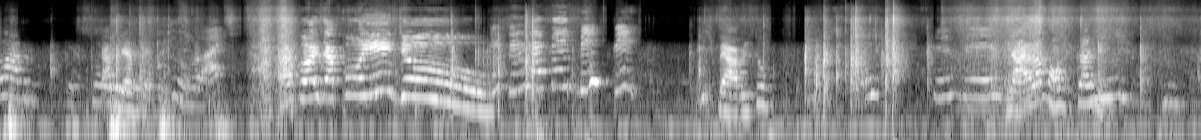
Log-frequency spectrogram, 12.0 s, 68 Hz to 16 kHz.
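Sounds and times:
child's voice: 0.0 - 2.4, 4.9 - 6.4, 8.6 - 10.2, 10.9 - 11.9
plastic packaging crackling: 8.0 - 12.0.

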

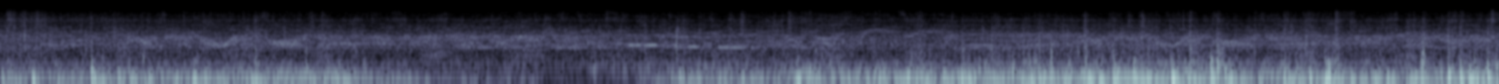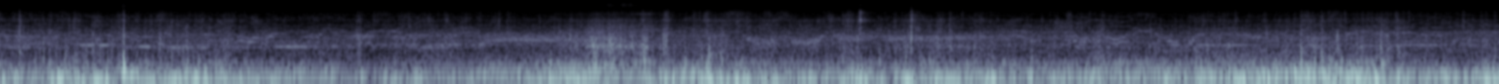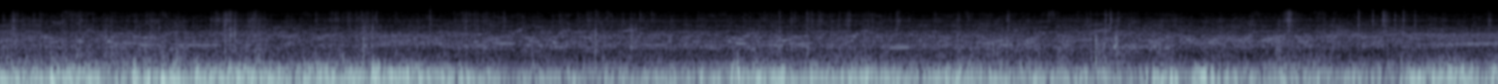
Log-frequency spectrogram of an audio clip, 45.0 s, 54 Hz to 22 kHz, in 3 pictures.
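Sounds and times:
bike rattling and knocking: 0.0 - 4.0, 6.8 - 44.9
wind rumble on microphone: 0.0 - 5.5, 6.2 - 44.9.

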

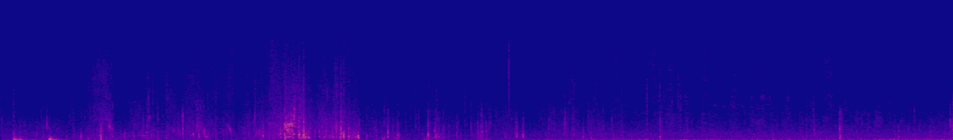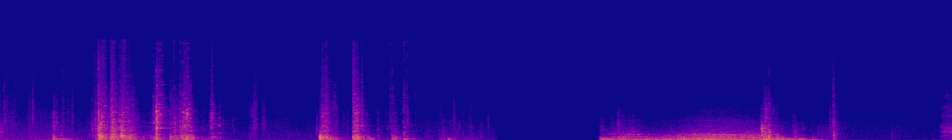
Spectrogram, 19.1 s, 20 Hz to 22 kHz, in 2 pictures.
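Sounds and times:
van sliding door running: 15.6 - 17.8.

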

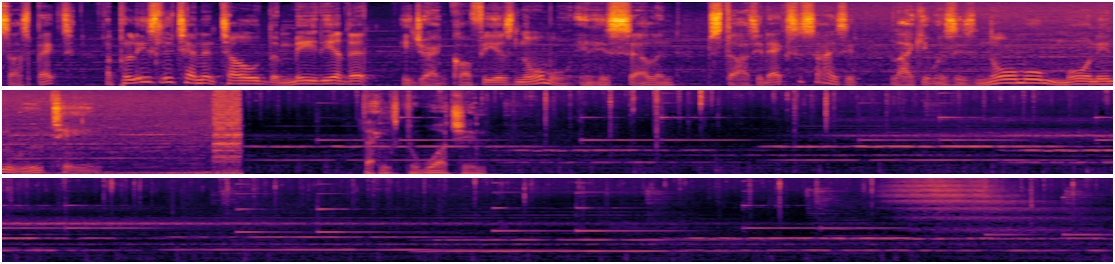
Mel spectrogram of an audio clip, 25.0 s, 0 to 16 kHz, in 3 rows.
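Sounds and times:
ambient chime-like music: 3.6 - 25.0.

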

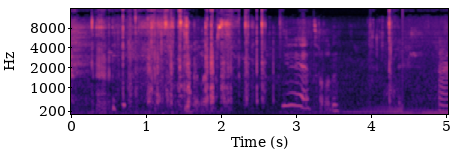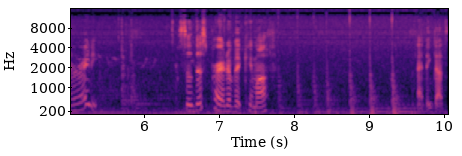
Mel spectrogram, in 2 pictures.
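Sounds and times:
camera knocking and scraping: 0.2 - 2.9.

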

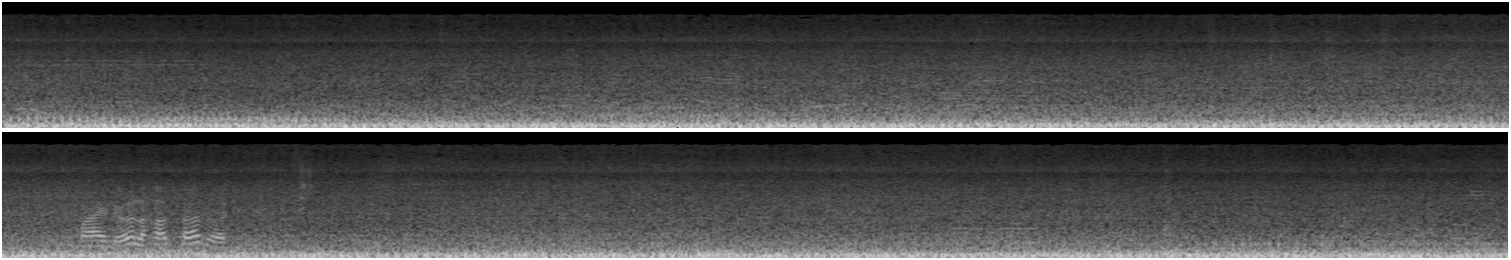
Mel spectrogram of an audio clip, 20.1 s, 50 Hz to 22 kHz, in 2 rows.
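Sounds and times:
faint voices: 0.0 - 9.4
motorbikes: 0.0 - 20.0
street traffic rumble: 0.0 - 20.0.

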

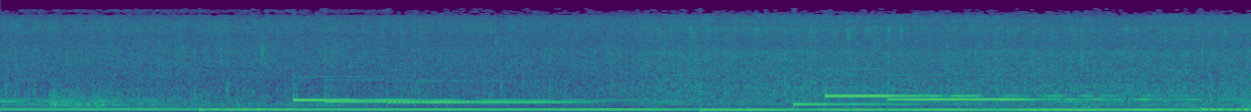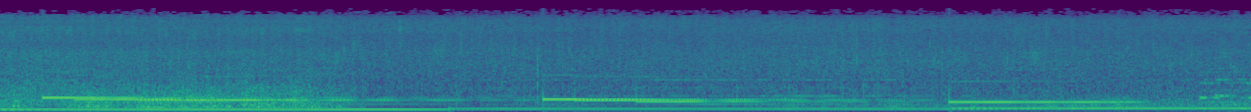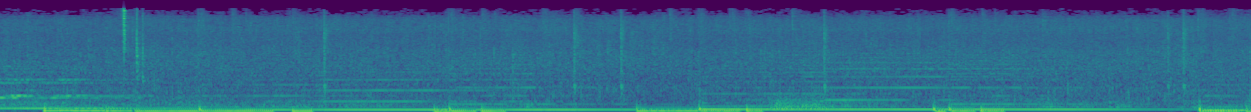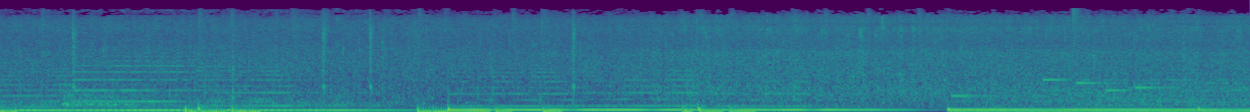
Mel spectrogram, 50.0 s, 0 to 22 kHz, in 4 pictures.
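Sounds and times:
rain hissing: 0.0 - 50.0
slow relaxation music: 0.0 - 50.0.

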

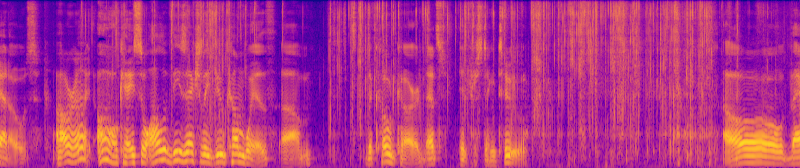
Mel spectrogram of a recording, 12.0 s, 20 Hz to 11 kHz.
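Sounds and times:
foil wrapper crinkling: 1.2 - 12.0.

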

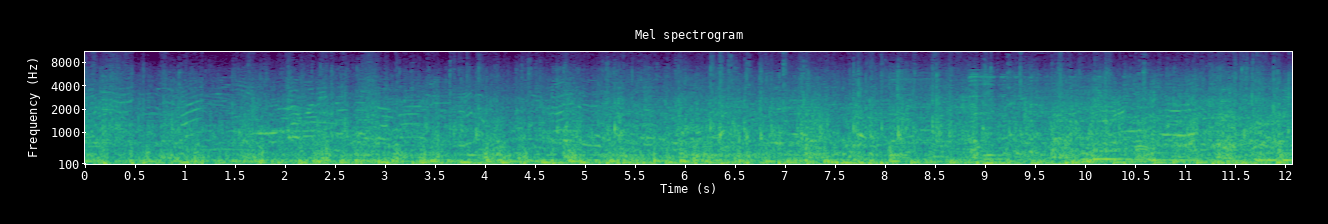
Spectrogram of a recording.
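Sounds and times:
crowd voices: 0.0 - 12.0
band music with loud bass: 3.2 - 12.0.

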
